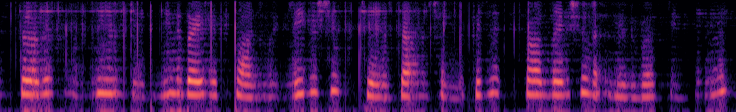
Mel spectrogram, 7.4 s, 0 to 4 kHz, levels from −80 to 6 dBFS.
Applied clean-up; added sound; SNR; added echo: neural separator model SepFormer WHAMR!.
